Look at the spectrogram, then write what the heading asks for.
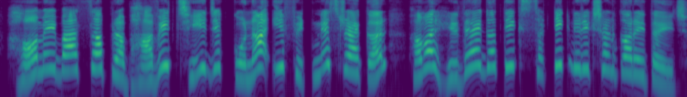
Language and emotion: Maithili, surprised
